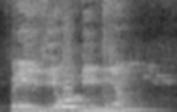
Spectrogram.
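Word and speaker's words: Praseodymium: यम इसको क्या पढ़ेंगे सस का उच्चारण ज होता है बच्चों प्रेज मियम इसको पढ़ेंगे प्रेज मियम फजियो प्रे जियो डी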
